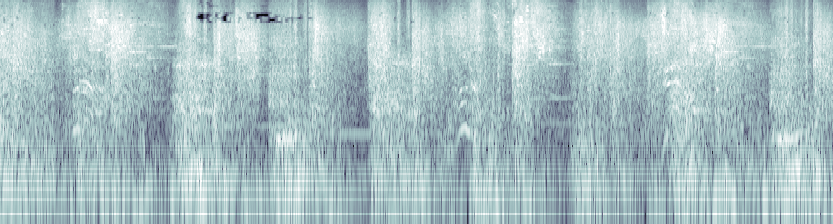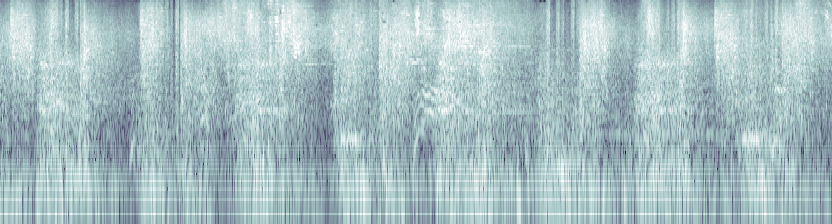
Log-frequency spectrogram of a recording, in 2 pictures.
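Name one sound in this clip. Fantasy battle sound effects clash and crackle as a dragon is attacked.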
